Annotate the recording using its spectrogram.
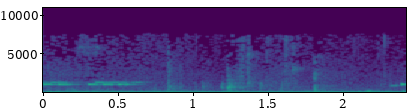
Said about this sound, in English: Could I just answer the phone?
